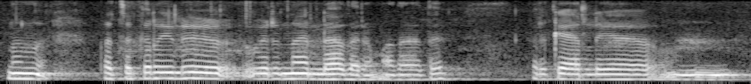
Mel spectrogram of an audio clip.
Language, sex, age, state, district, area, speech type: Malayalam, female, 45-60, Kerala, Kasaragod, rural, spontaneous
